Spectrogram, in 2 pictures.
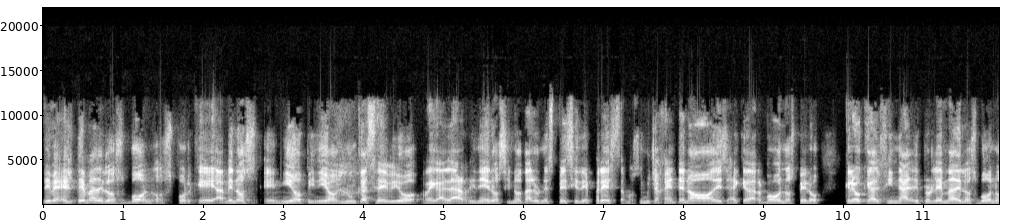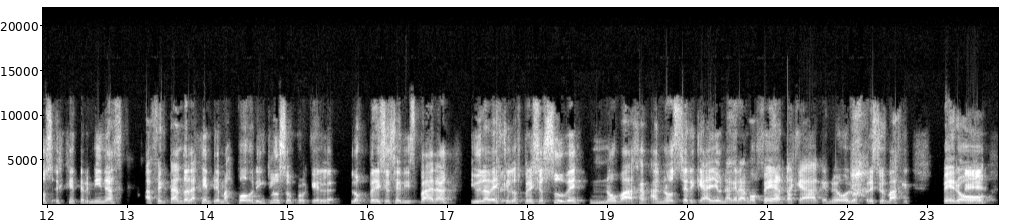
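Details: Adult male speaker; normal speech.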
